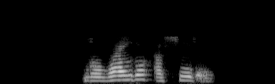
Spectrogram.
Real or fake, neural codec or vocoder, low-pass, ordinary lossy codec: fake; codec, 24 kHz, 0.9 kbps, WavTokenizer, medium music audio release; 3.6 kHz; Opus, 64 kbps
